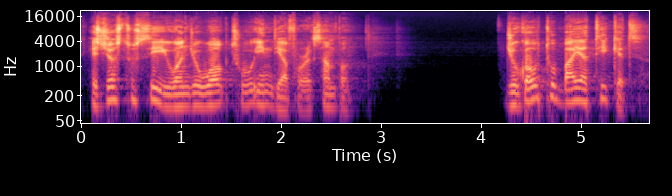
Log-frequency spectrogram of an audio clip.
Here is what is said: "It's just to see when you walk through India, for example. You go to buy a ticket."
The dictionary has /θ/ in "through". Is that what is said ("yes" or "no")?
no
